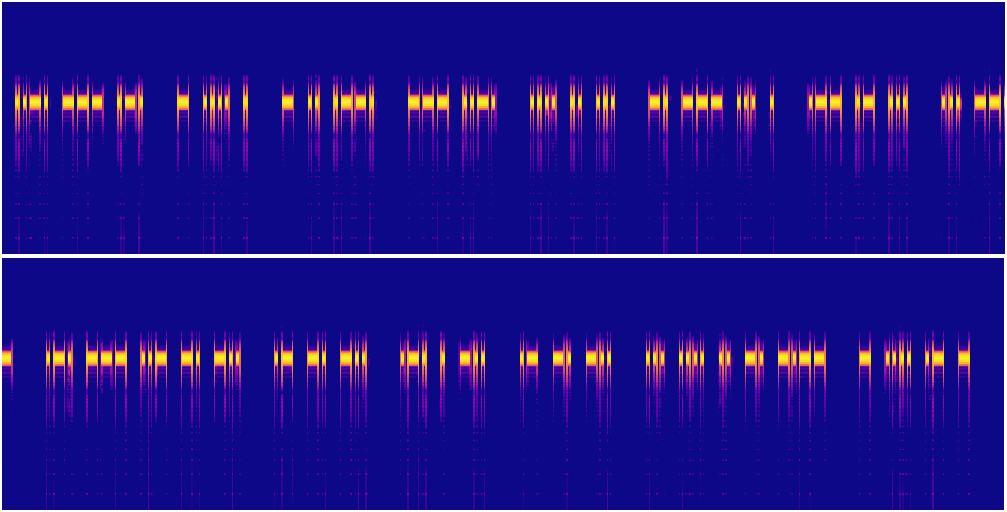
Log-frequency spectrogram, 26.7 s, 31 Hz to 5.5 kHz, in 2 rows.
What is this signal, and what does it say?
Morse code, heard as a keyed tone, about 25 wpm, spaced as for 22 wpm, 700 Hz. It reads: FOR THE TIP OF HIS NOSE WAS SO ROUND AND RED AND SHINY THAT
